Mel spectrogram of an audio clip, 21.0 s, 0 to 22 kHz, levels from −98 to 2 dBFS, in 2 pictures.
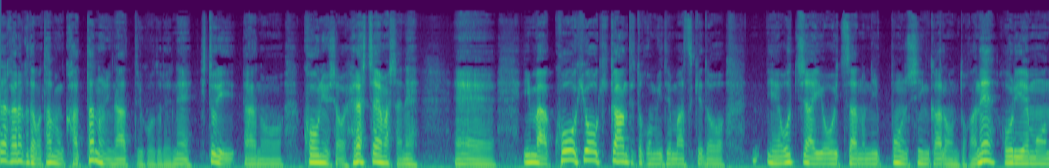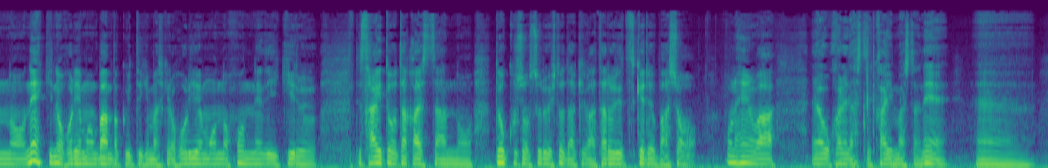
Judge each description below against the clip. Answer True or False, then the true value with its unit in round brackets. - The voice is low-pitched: True (120 Hz)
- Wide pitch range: False (4.8 semitones)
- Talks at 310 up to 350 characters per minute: False (430 characters per minute)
